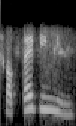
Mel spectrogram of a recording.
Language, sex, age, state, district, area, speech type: Bengali, female, 30-45, West Bengal, Darjeeling, rural, conversation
